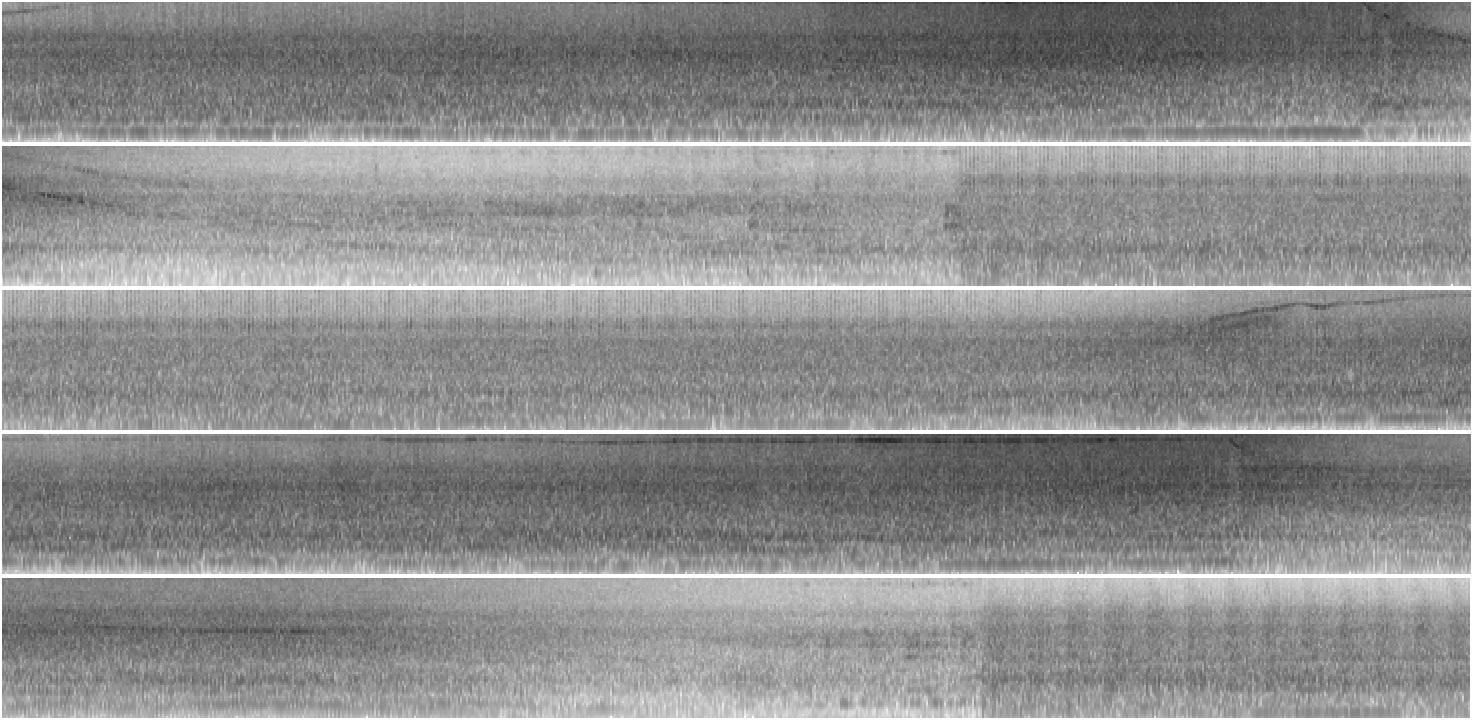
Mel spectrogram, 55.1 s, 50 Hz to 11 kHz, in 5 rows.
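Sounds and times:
diesel tractor engine under load: 0.0 - 55.0
high turbo whistle: 0.0 - 55.0.

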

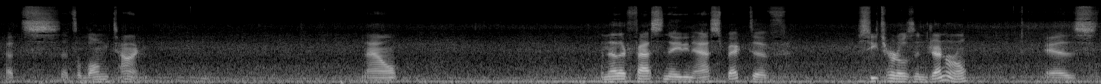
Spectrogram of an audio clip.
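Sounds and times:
constant low hum: 0.0 - 11.0
surf: 0.0 - 11.0
wind: 0.0 - 11.0.

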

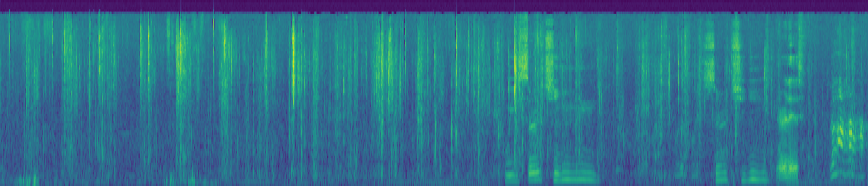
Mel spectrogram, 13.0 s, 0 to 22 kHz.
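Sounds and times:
footsteps on gravel: 0.0 - 13.0.

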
